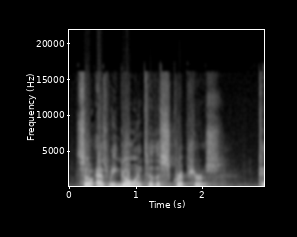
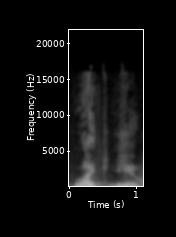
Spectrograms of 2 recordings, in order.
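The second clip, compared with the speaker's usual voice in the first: a sly whispered jab, breath only; whispered aside; 9 semitones lower, 11 dB quieter than usual. Retold or imitated. Preacher voicing the unspoken insult to Jesus, whispered. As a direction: drop to a hush as if the words went unsaid.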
